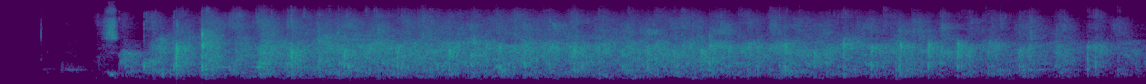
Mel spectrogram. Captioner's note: applause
